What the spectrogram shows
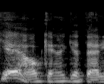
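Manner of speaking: normal talking voice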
